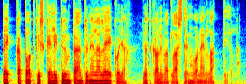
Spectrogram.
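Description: Gravelly low-voiced man reading a story. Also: huge pitch swings. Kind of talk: reading a children's story aloud.

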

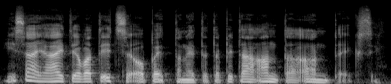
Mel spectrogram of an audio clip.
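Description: A man's voice: mid-range voice, vocal fry, a bit bright. A man voicing an earnest young boy who pleads and explains in a storybook reading.

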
